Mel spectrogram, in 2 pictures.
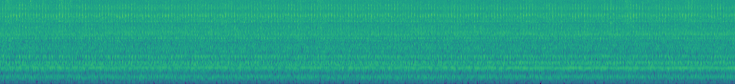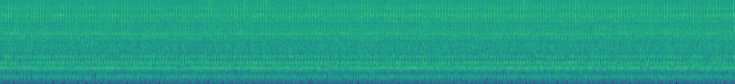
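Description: Cine film projector running: a steady mechanical whir with a constant tone over it.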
